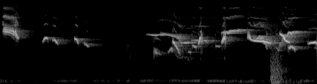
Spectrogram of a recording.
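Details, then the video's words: Oriental magpie-robin, a champion competition bird, with a lure song meant to set a rival singing: bright whistled slurs, then a dense scratchy warble of mixed phrases, with a short click near the end. "kacer juara siap gantang pancingan kacer gacor langsung on"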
